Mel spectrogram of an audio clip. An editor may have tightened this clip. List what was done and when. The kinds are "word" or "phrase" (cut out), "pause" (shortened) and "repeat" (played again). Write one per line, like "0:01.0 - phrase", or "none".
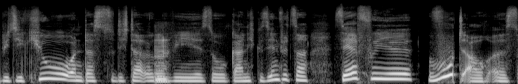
0:02.9 - word
0:04.2 - pause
